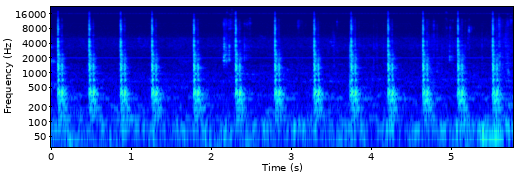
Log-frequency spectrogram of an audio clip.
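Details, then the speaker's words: Vevor 5 kW diesel heater at startup: sharp loud fuel-pump ticks about two per second over a quiet background. "So this here is the aftermarket fuel pump. It's by a company called Wayska on Amazon, and it goes for about $50. And it's supposed to be a lot quieter from all the reviews I've seen, but I figured I'd check it for myself and make a video about it. So this is what the fuel pump sounds like starting up."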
